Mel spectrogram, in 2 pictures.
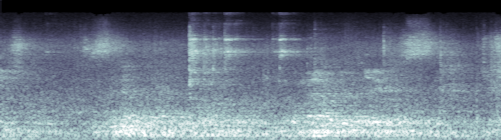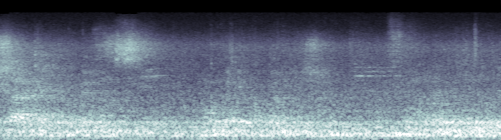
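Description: A man speaks calmly and clearly through a microphone.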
